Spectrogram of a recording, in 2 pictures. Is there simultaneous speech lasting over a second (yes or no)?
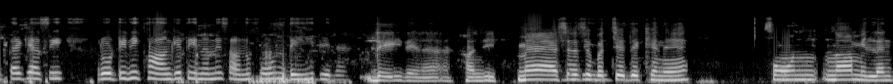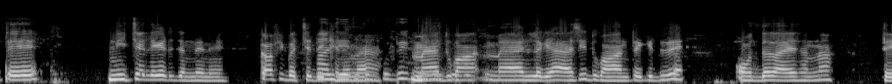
yes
